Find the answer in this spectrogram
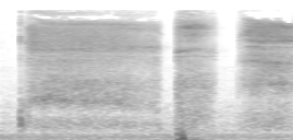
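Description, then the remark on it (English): A voice imitates a swimmer's forceful breathing exhale during a swim: three loud, hissing puffs of air, one long blow followed by two shorter bursts, with no talking. “you know, you just get into the rhythm of the sounds of your breath and you just like look up every now and then make sure you're going in the right direction and you just keep you just keep going”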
